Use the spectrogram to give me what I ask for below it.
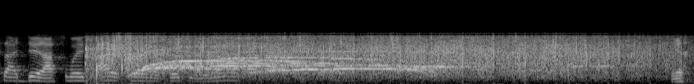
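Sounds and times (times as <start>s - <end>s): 
speech: 0.0s - 2.8s, 6.7s - 6.9s
dense crowd applause: 0.8s - 6.9s.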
